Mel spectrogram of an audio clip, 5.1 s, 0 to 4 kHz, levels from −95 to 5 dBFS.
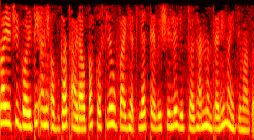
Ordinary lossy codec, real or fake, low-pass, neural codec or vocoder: AAC, 24 kbps; real; 3.6 kHz; none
